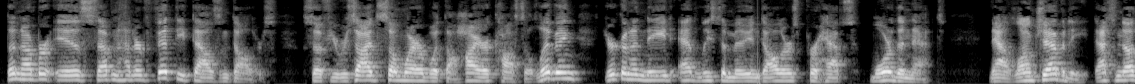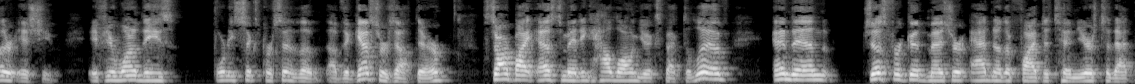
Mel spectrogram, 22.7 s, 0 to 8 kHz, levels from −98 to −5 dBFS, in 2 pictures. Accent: American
